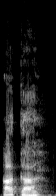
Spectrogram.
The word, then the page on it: akaaa: Efik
